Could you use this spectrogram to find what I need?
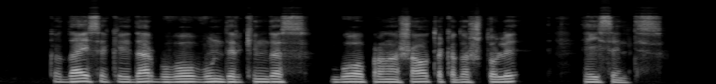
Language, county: Lithuanian, Telšiai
